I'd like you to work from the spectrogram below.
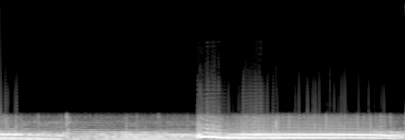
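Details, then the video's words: A dog howling at a tornado siren: a steady wailing tone held throughout, with a long howl swelling in at two seconds and then sliding slowly downward, the siren drone continuing underneath. "Dog howling at the tornado siren"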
